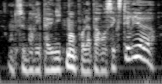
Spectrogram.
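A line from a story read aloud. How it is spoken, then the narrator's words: Piqued tone. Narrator (French): fit Madame de la Rouvray d'un ton piqué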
